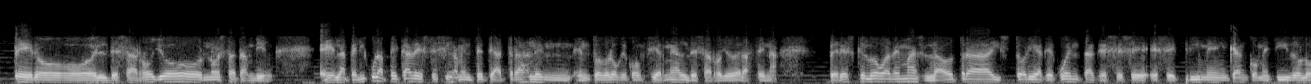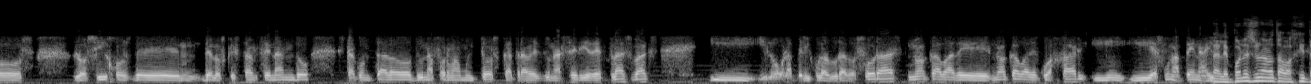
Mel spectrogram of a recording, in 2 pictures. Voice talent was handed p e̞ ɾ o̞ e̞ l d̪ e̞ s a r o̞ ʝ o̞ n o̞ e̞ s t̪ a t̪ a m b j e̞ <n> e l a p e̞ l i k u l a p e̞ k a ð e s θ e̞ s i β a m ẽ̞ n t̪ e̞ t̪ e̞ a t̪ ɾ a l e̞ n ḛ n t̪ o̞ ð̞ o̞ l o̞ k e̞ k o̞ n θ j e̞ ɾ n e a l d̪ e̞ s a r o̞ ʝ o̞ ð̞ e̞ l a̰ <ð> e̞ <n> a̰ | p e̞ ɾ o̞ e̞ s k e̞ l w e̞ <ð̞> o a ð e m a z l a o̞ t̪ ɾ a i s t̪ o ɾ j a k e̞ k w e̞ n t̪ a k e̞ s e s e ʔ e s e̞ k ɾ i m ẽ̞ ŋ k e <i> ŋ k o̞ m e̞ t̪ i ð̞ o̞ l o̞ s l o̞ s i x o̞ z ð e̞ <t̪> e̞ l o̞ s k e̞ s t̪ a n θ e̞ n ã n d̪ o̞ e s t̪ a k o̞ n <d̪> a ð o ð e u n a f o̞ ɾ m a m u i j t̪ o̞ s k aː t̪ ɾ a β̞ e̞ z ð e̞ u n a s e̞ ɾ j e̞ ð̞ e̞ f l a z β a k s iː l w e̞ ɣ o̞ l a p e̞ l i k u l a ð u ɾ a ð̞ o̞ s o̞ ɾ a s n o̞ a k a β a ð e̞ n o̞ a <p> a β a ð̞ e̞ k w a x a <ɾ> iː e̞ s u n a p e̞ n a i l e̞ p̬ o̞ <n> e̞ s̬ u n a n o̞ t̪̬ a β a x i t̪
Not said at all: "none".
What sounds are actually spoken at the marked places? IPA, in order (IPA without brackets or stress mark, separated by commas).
ŋ, θ, n, ɣ̞, a, d̪, t̪, k, ɾ, n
